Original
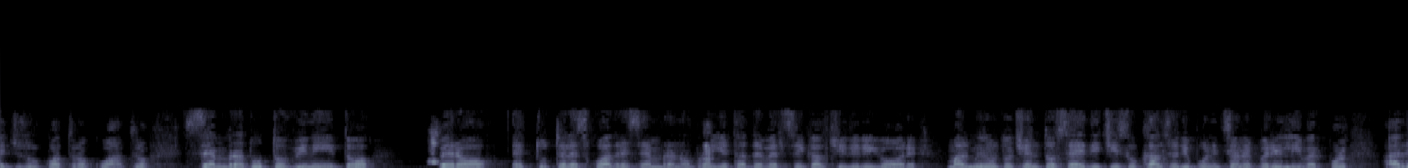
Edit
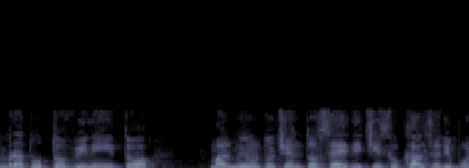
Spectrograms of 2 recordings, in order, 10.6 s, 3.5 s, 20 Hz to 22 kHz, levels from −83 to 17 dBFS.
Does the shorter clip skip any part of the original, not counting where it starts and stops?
yes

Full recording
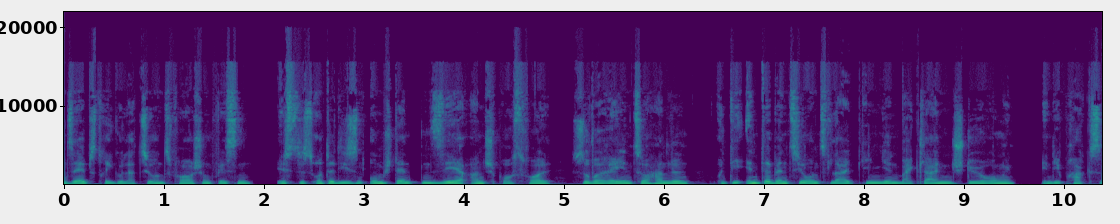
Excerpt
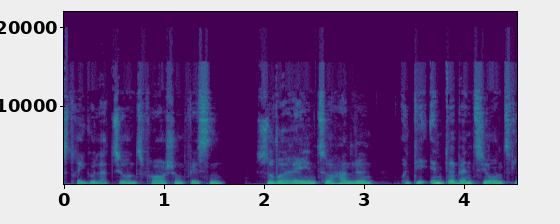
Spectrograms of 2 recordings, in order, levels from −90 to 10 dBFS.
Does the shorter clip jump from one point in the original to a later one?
yes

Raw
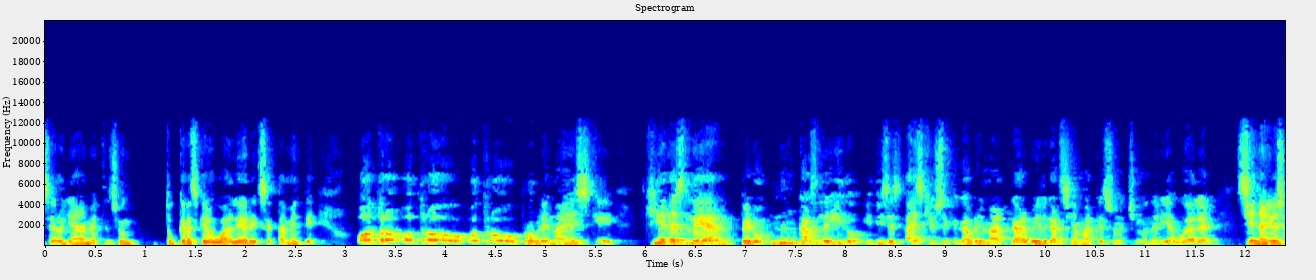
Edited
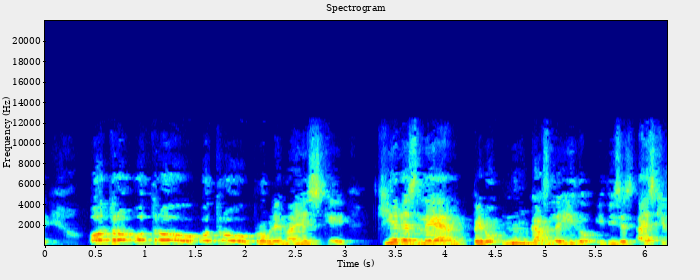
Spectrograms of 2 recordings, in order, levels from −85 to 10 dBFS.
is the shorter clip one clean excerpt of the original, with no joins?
yes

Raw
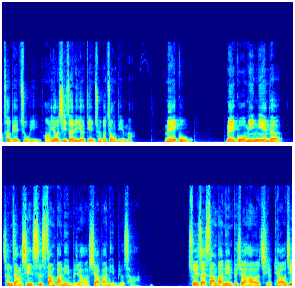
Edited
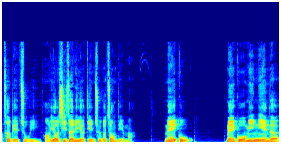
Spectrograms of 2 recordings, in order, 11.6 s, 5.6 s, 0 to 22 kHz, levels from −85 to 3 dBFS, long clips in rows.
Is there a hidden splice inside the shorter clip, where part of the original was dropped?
no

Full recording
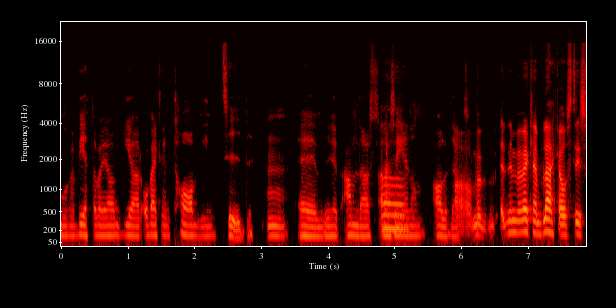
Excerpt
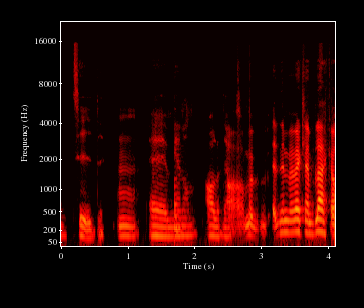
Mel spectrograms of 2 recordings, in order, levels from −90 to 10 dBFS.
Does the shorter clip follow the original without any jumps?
no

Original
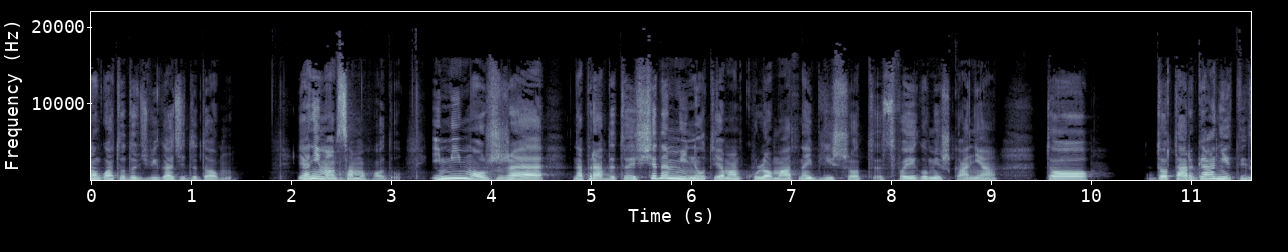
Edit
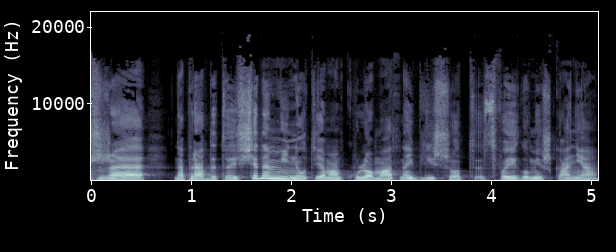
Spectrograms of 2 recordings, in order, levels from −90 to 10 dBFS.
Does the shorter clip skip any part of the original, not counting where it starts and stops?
no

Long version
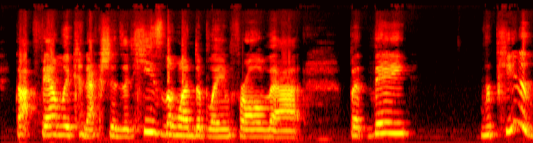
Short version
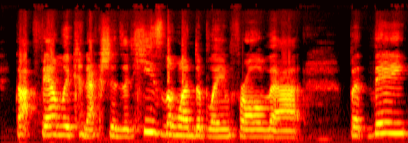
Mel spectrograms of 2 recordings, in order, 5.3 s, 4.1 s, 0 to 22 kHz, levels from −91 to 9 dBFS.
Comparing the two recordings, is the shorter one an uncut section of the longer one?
yes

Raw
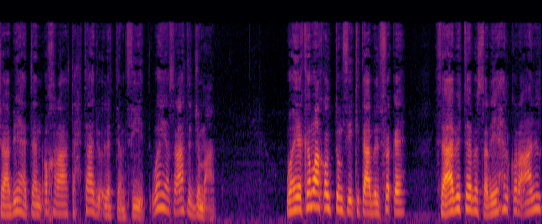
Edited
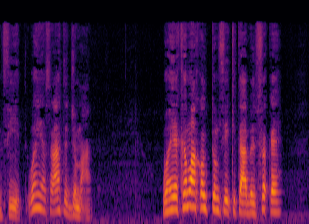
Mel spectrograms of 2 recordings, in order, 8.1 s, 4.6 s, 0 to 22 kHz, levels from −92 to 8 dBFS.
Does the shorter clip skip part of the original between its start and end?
no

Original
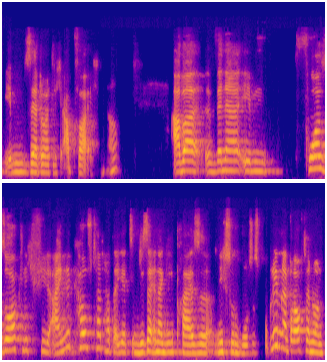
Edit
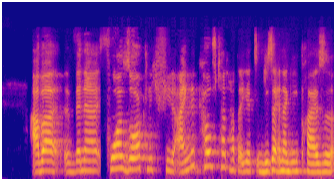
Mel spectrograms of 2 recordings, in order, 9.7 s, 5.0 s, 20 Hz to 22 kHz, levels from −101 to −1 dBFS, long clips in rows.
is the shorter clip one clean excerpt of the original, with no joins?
no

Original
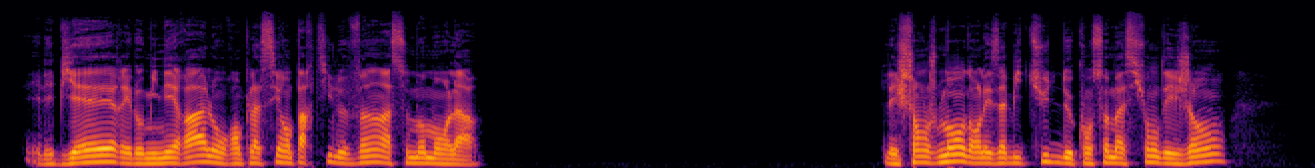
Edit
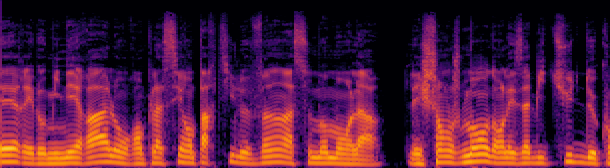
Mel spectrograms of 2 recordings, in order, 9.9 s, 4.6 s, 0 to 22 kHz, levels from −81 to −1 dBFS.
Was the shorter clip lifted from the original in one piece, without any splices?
no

